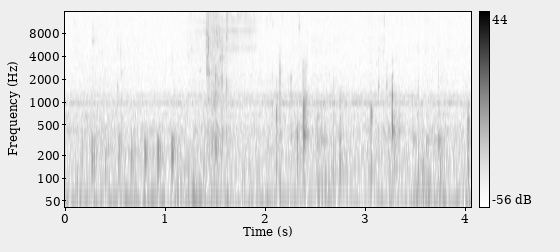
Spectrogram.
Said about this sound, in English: Get a drink of water first because my throat has been messed up today.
